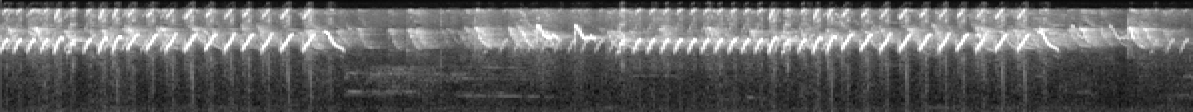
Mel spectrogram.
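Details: Oriental white-eye giving a bright, rapid trill of thin, high slurred notes, pausing briefly after a couple of seconds, adding a few squeaky notes, then continuing steadily to the end.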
